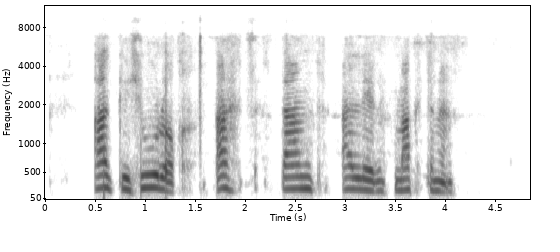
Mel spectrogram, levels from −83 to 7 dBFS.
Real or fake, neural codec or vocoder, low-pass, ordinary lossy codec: real; none; 7.2 kHz; Opus, 16 kbps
